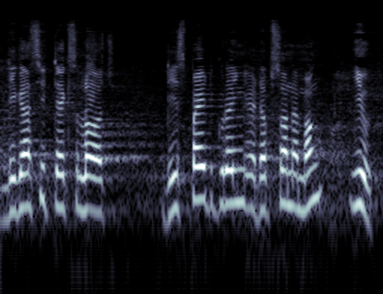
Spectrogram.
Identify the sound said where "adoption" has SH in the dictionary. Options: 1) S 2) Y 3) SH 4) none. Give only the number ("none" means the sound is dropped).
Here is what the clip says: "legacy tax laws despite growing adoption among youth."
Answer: 1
